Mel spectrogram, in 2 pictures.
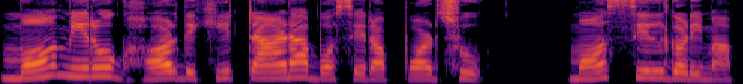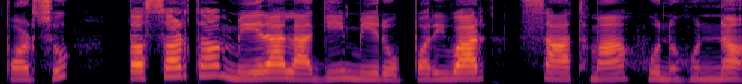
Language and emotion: Nepali, neutral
